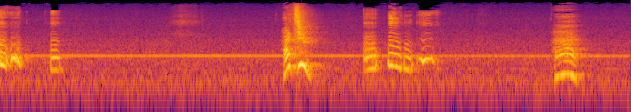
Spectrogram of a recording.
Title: Sneezes make baby laugh - adorable!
